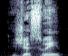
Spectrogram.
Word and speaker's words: je suis: Je suis.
